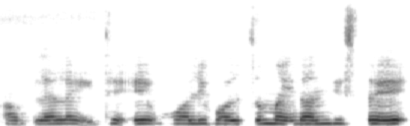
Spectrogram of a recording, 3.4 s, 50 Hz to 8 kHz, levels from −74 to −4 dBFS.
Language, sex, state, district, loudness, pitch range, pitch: Marathi, female, Maharashtra, Dhule, -26 LUFS, 220-230 Hz, 225 Hz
